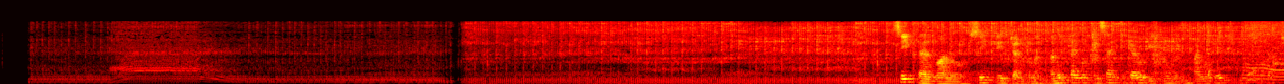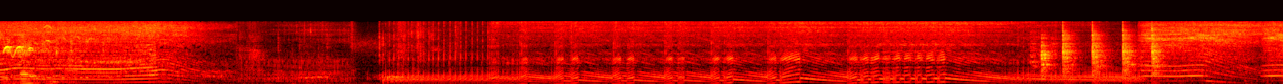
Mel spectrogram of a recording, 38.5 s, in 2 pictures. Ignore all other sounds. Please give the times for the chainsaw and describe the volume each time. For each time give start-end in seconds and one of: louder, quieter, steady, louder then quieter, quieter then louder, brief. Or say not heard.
0.0-38.4 louder.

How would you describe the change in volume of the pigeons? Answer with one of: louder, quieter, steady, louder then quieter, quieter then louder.
quieter.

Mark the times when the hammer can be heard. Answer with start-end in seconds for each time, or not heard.
34.7-36.7.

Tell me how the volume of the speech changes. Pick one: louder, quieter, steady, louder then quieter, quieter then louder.
quieter.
